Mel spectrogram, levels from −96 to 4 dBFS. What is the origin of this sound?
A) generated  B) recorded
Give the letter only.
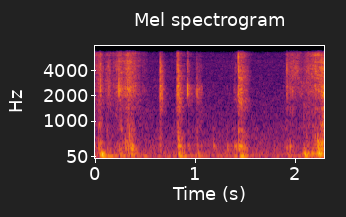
B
